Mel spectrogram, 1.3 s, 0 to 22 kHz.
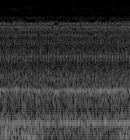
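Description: A 2010 BMW 535xi engine runs steadily at idle with a constant hum and faint mechanical tick, close and unbroken, with no talk over it.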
